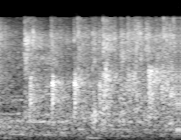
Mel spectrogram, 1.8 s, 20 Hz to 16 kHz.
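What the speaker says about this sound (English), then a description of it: "We can clap for him." An audience claps at a ceremony celebrating 40 years of Chinese government scholarships, a brief, even patter of many hands heard from a distance that holds steady without voices.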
